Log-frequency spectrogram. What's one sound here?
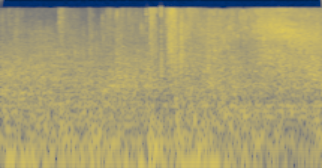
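An arrow whooshes from a bow.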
